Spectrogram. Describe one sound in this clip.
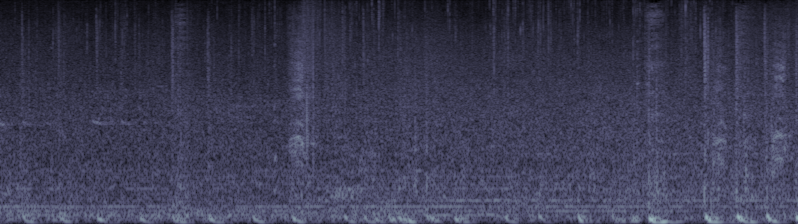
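Heavy footsteps thud on stone and wooden ground at a brisk pace.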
